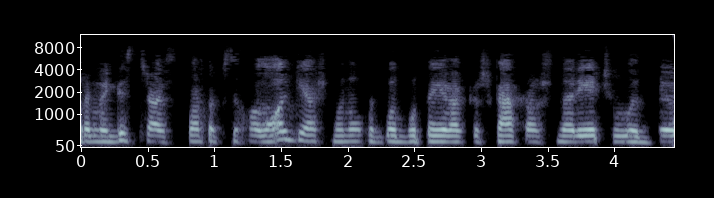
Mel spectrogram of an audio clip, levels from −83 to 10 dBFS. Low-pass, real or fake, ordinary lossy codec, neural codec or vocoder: 10.8 kHz; fake; MP3, 32 kbps; codec, 44.1 kHz, 2.6 kbps, DAC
